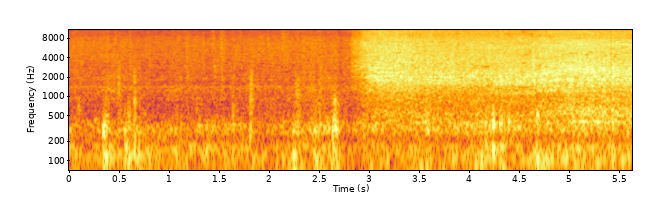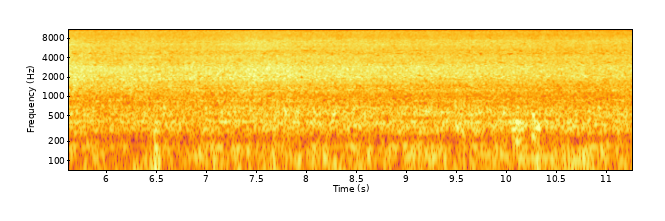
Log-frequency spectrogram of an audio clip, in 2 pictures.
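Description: Electric waffle maker cooking steak and onions: faint crackling and small pops from the open plates, then about three seconds in the lid comes down and a loud, steady sizzling hiss of steam starts as the food sears between the hot plates.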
